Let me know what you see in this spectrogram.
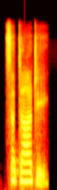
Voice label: "satiety", Indian

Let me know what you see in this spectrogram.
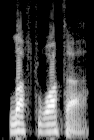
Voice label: "Luftwaffe", American

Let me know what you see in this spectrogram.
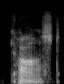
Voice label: "cost", American

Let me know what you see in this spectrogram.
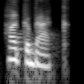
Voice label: "huckaback", Indian

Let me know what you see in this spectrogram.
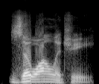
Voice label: "zoology", American

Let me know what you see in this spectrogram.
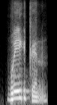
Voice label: "waken", Indian

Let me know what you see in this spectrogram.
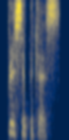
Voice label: "precipitous", Indian; Dictionary

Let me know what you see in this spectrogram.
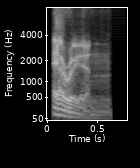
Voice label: "Arian", British

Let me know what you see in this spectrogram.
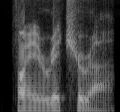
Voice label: "fioritura", American

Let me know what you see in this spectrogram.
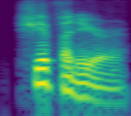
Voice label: "chiffonier", American

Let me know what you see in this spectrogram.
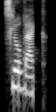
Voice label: "Slovak", Indian

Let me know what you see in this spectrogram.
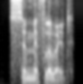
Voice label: "semifluid", British

